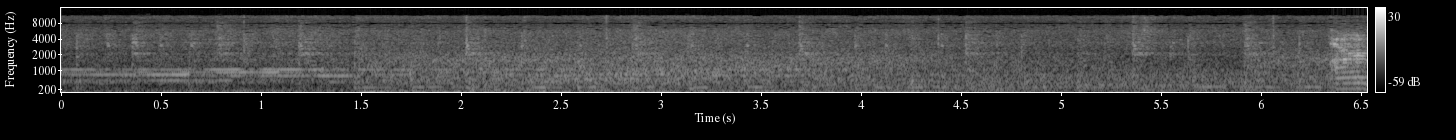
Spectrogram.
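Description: Steady rumble and faint ticking of a train running along an abandoned central line in the video game Soul Hackers 2, a continuous mid-level rolling drone with light rhythmic clatter and no voices.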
